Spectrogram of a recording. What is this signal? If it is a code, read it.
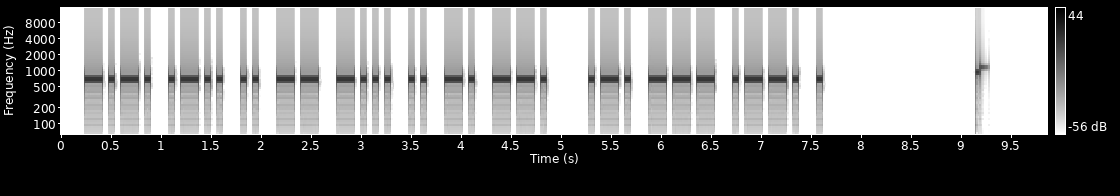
Morse code, heard as a keyed tone, about 20 wpm, 700 Hz. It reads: CLIMBING ROPE
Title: Difficult Words with Hints - 20wpm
